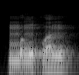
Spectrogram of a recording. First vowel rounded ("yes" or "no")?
yes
